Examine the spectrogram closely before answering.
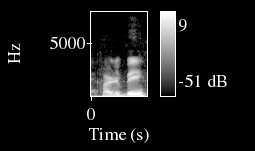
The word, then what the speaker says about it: Cardi B: And then you have, Cardi B, is that how you say it? Yeah, Cardi B.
